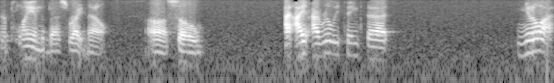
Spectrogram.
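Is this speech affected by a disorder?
No.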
